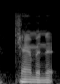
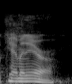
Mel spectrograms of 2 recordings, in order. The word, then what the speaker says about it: Caminero: Jr., and then Junior Caminario. Caminario, yeah. That's why I thought it was just the way how it's spelled is weird. No, Caminero.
